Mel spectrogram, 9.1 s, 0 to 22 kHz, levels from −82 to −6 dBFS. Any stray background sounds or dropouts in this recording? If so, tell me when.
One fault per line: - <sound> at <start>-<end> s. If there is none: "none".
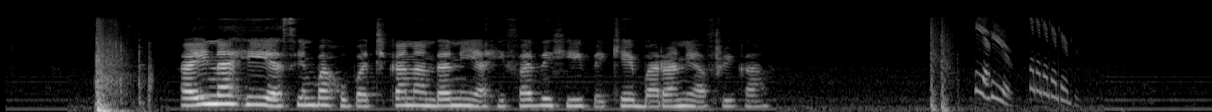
- thud at 0.7-1.2 s
- chirp at 7.0-8.1 s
